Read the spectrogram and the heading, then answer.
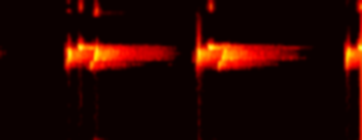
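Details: Caged-bird goldfinch recording: short ringing twittered calls repeated roughly once a second, each a bright burst that trails off quickly, in a quiet background.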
